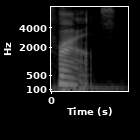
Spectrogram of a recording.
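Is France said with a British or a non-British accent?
non-British. France is said without a British accent.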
